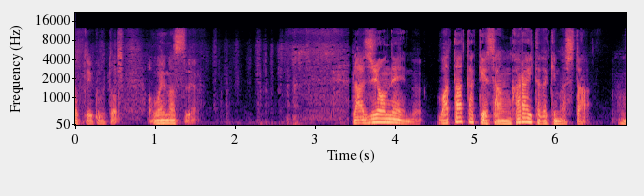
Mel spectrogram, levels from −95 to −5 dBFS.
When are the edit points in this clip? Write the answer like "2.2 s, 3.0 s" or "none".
3.4 s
